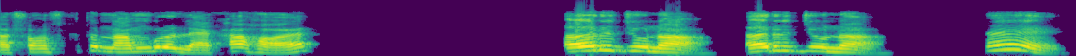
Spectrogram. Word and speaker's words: অর্জুন: করে অ আছে তো সংস্কৃতের নিয়ম হচ্ছে কি আমাকে শেষের অক্ষরটার সাথে অবশ্যই অটা বলতে হবে অবশ্যই আ টা বলতে হবে আমি বাংলায় বলব বানর বাংলায় বলবো কি বানর সংস্কৃতে বলবো কি বানারা বাংলায় বলি রাম সংস্কৃতে বলবো রামা বাংলায় বলি অর্জুন সংস্কৃতে বলবো অর্জুনা আপনারা খেয়াল করবেন ইংলিশে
